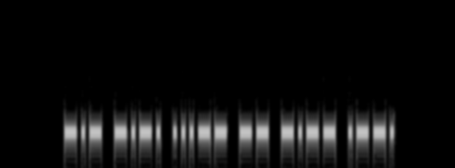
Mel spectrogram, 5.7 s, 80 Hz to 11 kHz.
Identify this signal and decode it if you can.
Morse code, heard as a keyed tone, about 23 wpm, 700 Hz. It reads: KC3MYP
